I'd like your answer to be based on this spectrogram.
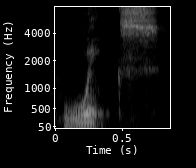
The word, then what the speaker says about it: vix: Aggressively violent or harmful, coming from the Latin vix, actually pronounced wix, spelt V-I-X, meaning force.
